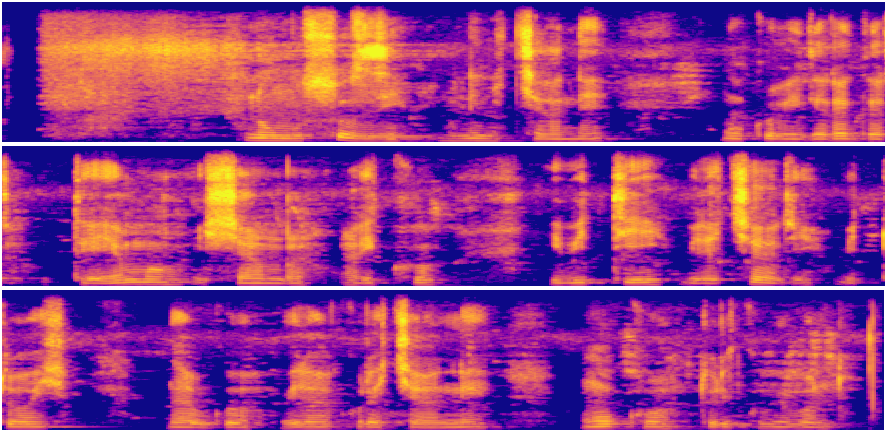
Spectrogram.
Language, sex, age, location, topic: Kinyarwanda, male, 18-24, Nyagatare, agriculture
